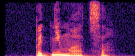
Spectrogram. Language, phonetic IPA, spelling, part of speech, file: Russian, [pədʲnʲɪˈmat͡sːə], подниматься, verb, Ru-подниматься.ogg
- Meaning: 1. to rise, to go up, to get up 2. to ascend, to climb 3. to arise, to break out, to develop, to set out, to get agitated 4. to improve, to recover 5. passive of поднима́ть (podnimátʹ)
